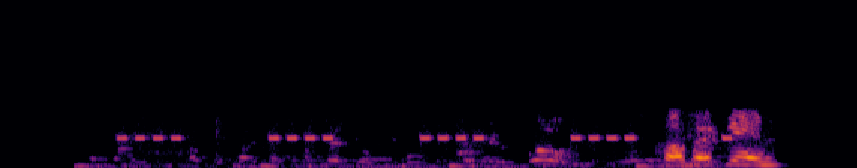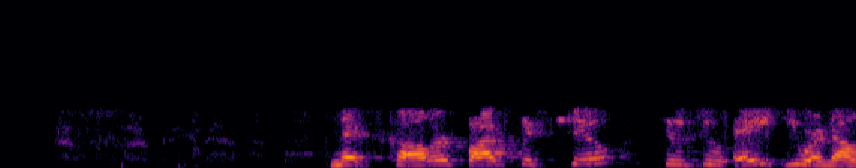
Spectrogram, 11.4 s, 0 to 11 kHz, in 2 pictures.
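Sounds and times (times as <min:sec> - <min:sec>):
low background noise on a phone line: 0:00.0 - 0:11.4
alarm beeping in the background of a caller's phone line: 0:00.6 - 0:05.1
speech: 0:04.4 - 0:05.3, 0:07.9 - 0:11.4.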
